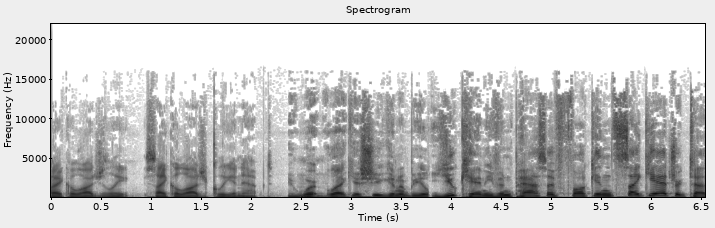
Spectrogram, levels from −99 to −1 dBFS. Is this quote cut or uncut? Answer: cut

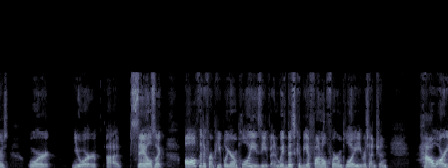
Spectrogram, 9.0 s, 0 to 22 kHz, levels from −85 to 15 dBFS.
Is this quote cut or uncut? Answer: uncut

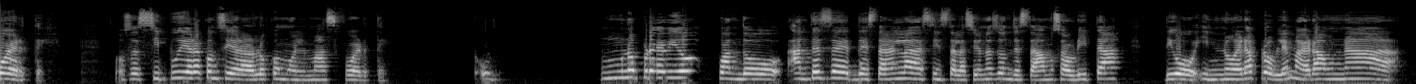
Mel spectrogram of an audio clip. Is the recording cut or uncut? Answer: uncut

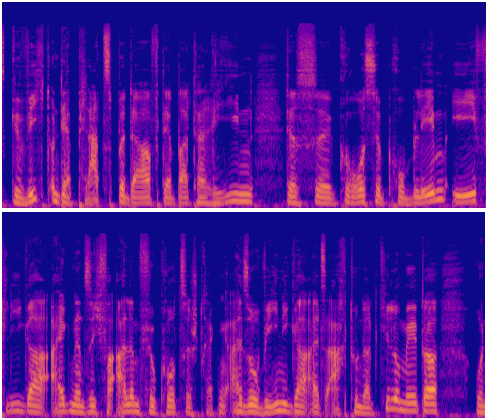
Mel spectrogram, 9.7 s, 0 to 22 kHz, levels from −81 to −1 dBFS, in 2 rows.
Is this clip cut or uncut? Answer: cut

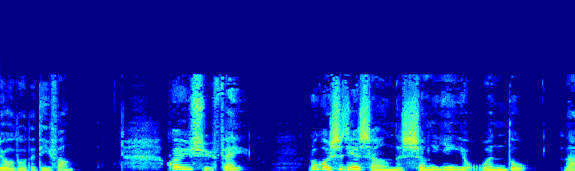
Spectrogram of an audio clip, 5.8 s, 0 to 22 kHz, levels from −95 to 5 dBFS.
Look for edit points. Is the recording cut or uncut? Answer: uncut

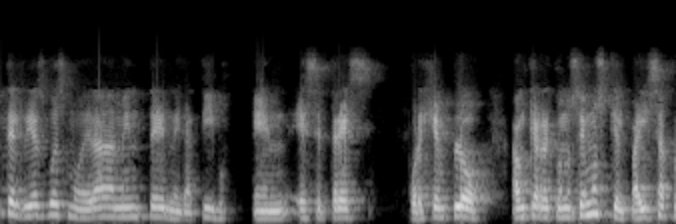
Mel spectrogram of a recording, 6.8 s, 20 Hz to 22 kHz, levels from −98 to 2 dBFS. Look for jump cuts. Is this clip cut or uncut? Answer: cut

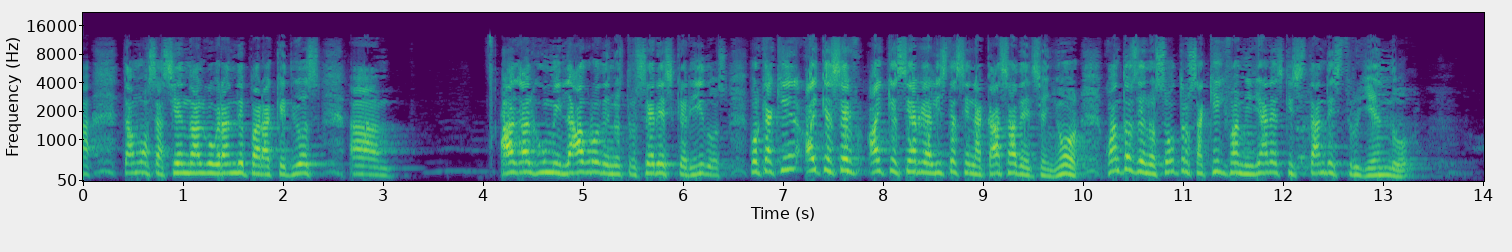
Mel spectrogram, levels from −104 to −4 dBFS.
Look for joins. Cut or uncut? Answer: uncut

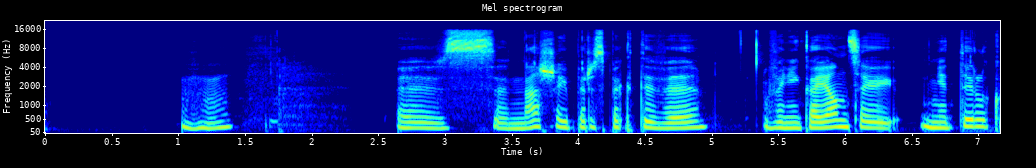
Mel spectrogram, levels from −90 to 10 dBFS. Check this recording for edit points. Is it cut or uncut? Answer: uncut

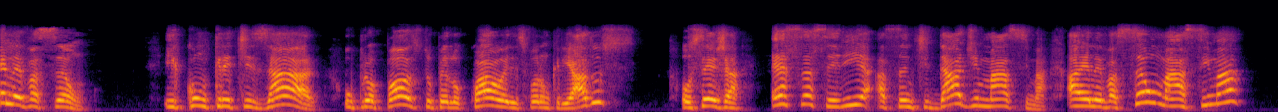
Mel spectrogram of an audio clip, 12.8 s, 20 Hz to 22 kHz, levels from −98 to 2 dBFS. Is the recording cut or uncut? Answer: cut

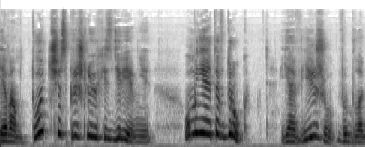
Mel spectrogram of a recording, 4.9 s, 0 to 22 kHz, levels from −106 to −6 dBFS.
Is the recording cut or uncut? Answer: uncut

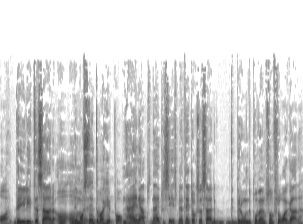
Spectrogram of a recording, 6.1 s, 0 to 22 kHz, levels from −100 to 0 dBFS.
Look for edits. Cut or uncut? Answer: uncut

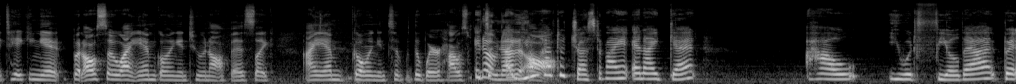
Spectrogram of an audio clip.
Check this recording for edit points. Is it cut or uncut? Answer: cut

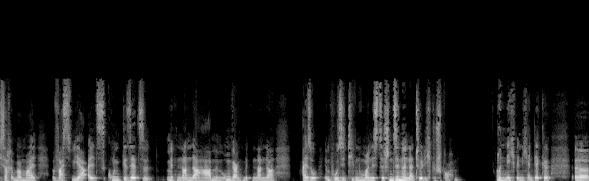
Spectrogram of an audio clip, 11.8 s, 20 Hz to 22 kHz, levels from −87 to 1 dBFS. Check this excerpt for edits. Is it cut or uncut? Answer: uncut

